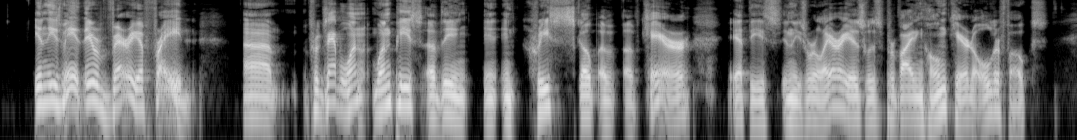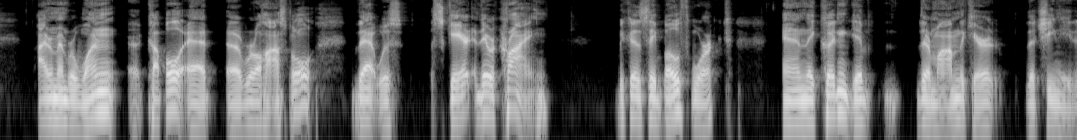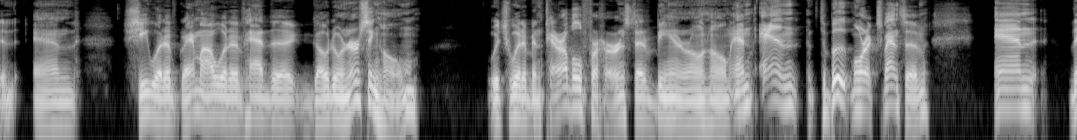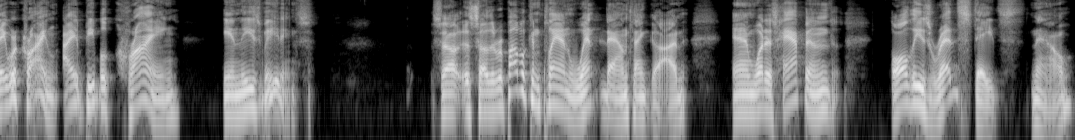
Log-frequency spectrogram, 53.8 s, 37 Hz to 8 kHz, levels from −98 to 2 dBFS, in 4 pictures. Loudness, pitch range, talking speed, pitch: -17 LUFS, 90-115 Hz, 145 wpm, 100 Hz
